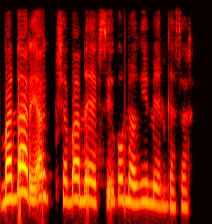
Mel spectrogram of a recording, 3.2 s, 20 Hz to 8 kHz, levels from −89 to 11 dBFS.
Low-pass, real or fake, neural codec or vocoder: 7.2 kHz; fake; codec, 16 kHz, 6 kbps, DAC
